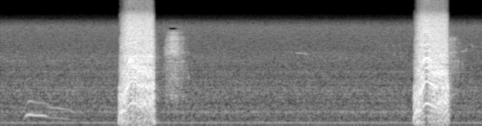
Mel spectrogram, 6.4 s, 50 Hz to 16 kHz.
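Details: Eifel eagle-owl, 11 April 2014 at 3:47: faint low descending notes, then two loud, rough, hissing screeches about four seconds apart, with a weaker echo-like rasp after the first, over steady hum.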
